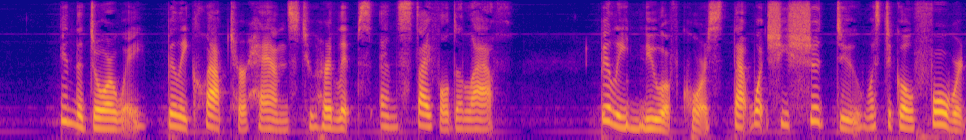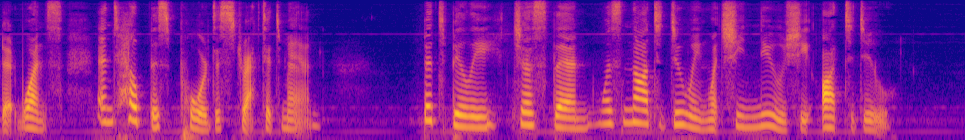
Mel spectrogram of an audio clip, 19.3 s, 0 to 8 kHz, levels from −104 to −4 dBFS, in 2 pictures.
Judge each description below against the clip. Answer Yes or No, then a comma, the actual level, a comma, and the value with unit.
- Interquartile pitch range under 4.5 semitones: No, average, 5.2 semitones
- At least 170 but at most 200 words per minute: No, average, 150 wpm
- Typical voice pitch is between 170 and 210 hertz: Yes, medium, 185 Hz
